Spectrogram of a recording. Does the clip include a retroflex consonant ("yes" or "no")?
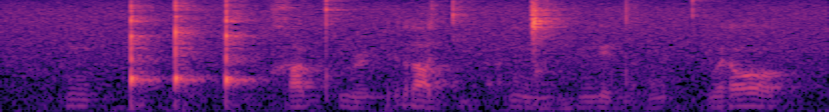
yes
